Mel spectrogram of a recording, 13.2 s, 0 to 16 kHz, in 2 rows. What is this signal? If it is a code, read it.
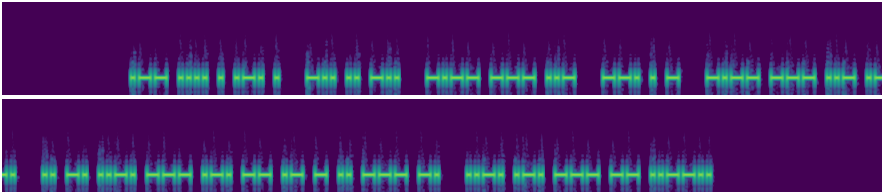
Morse code, heard as a keyed tone, about 40 wpm, 700 Hz. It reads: WHERE DID YOU GET YOUR INFORMATION FROM?
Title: Sentences from Top 1000 Words - Review Part 3 - 40wpm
